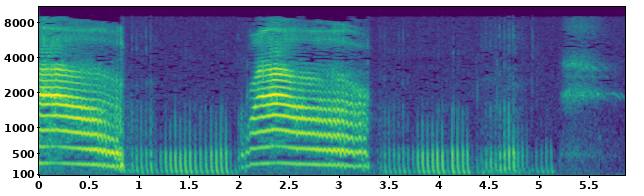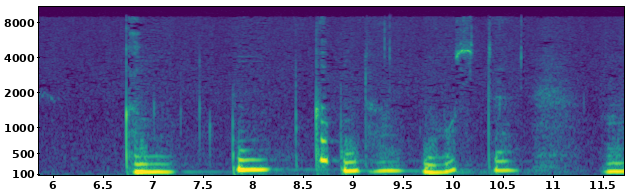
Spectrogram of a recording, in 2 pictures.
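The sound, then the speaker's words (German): A cat meows twice in long, drawn-out harmonic calls, then after a pause a person speaks softly in short phrases. “meine liebe Katze, da bist du ja.”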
